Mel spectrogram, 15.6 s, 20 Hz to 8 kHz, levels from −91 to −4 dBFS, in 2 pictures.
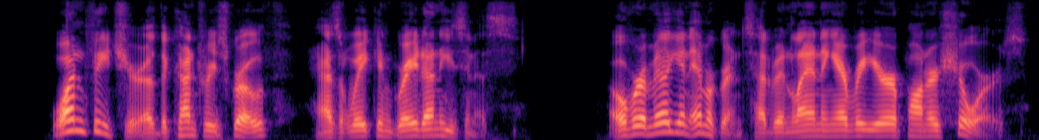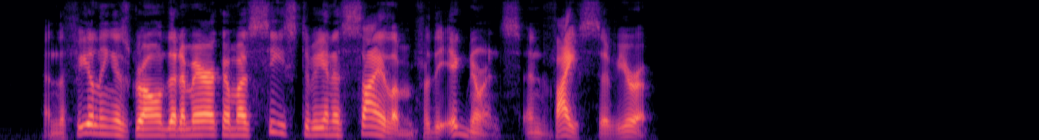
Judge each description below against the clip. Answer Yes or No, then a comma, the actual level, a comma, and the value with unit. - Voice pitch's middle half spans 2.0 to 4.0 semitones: Yes, average, 3.5 semitones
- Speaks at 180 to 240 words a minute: No, average, 160 wpm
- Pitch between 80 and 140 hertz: Yes, low, 135 Hz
